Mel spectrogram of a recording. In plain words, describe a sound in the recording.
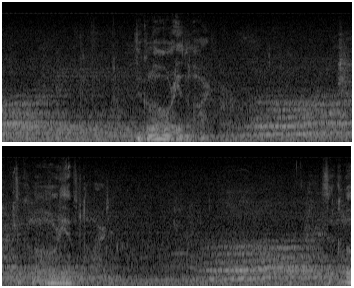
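A large crowd sings together.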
